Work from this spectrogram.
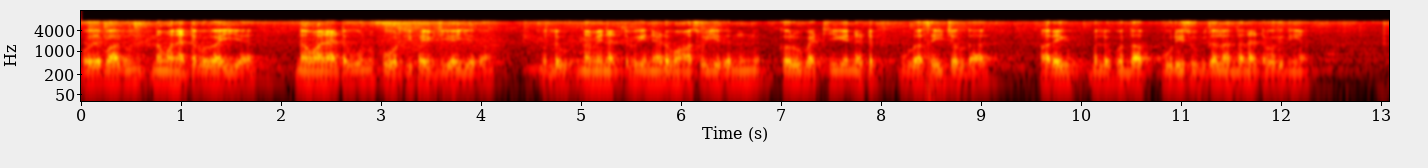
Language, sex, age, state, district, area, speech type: Dogri, male, 18-30, Jammu and Kashmir, Kathua, rural, spontaneous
